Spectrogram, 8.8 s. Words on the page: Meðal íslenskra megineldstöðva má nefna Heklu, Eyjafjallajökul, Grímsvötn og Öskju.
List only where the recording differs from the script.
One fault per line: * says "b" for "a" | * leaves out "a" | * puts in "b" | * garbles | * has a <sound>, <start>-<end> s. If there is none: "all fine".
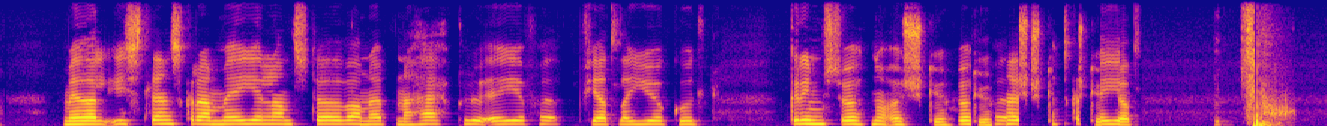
* leaves out "má"
* garbles
* has a sneeze, 8.1-8.6 s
